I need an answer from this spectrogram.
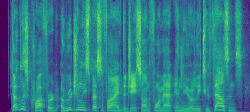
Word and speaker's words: JSON: named and promoted the Json format says it's pronounced like the name Jason but somehow Json seems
